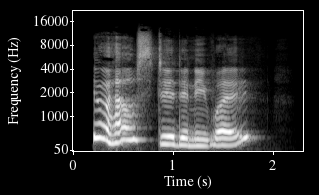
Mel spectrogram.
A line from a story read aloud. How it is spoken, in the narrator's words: replied the little old woman with a laugh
